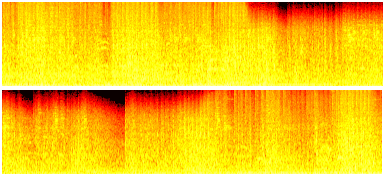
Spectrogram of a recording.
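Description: Gunfire and battle noise rumble steadily throughout.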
